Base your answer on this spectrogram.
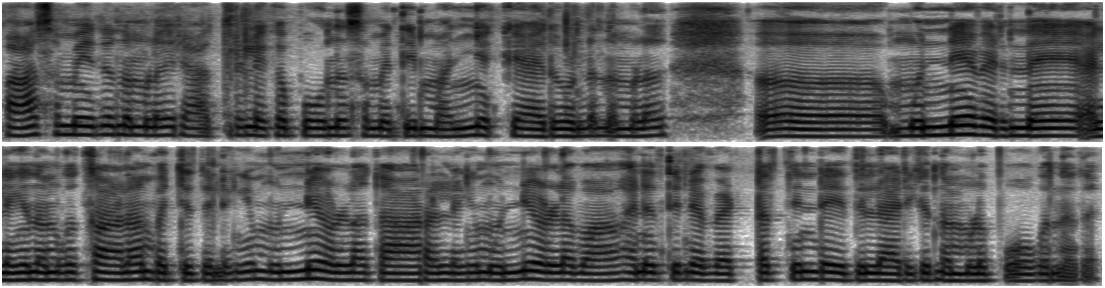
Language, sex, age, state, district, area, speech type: Malayalam, female, 30-45, Kerala, Palakkad, rural, spontaneous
